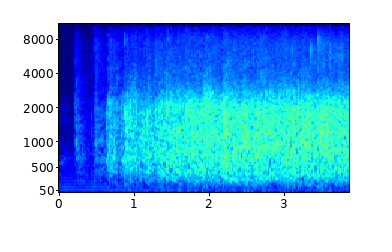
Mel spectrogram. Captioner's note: applause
